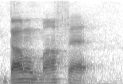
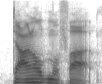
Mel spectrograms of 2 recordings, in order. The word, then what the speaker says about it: Donald Moffat: Donald Moffat. – Donald Moffat.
